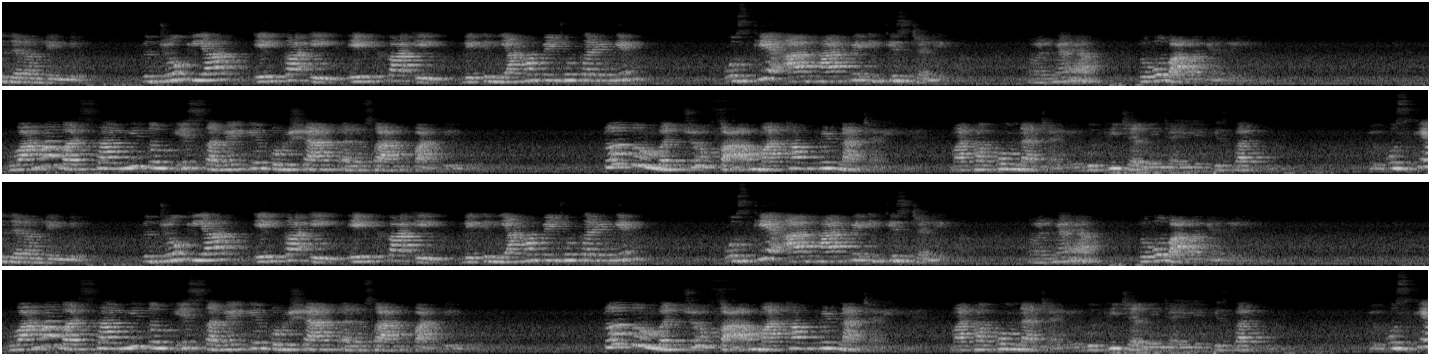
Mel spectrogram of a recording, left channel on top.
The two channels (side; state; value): both; identical; correlation 1.00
